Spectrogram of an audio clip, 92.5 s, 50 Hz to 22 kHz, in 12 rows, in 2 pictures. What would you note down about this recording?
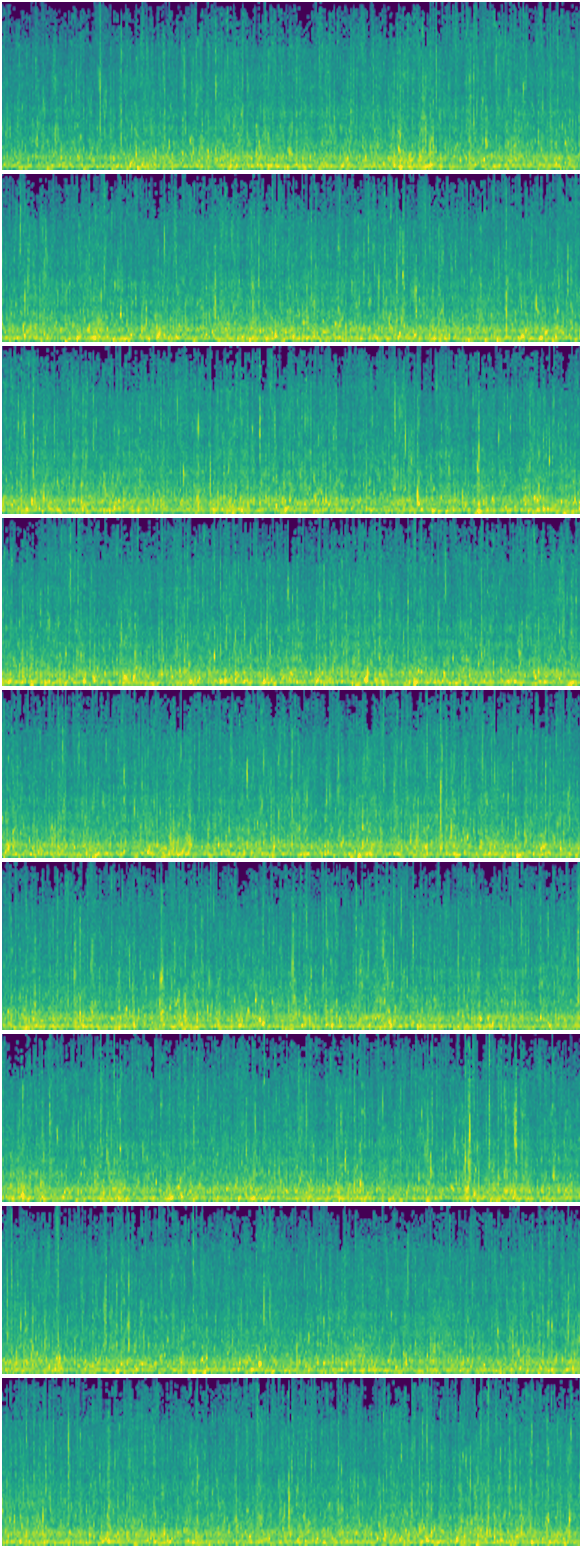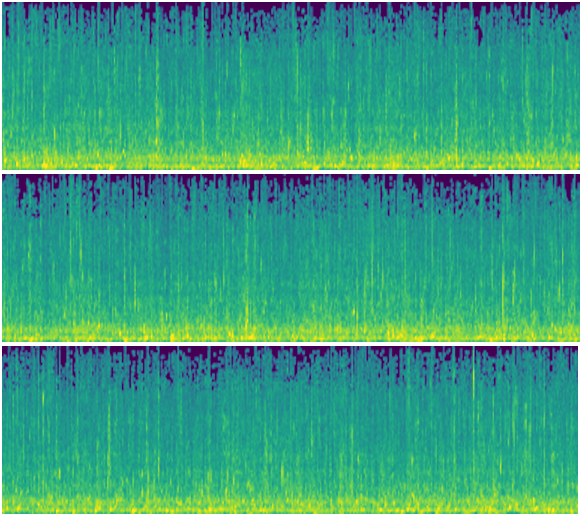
From the mountain lake called Akna Lich (alt: 3025m), a small stream is flowing.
